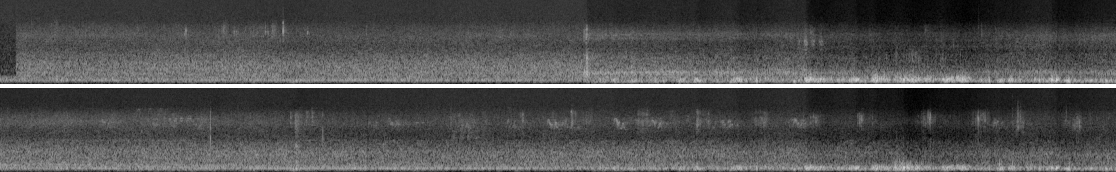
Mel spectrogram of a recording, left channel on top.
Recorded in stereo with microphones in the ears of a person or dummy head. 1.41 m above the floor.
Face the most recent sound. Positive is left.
No sound to turn to.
